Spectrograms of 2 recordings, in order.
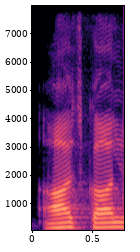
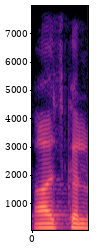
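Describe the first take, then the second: First: आजकाल ending on long "kaal"; wrong long vowel. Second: आजकल ending on short "kal"; short last vowel. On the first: Teacher showing the error, long "kaal" in आजकाल. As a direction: stretch the last vowel of आजकाल. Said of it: "गलत है". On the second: Teacher correcting students, short "kal" in आजकल. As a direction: keep the end of आजकल brief. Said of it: "होता है". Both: Shown as a demonstration.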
